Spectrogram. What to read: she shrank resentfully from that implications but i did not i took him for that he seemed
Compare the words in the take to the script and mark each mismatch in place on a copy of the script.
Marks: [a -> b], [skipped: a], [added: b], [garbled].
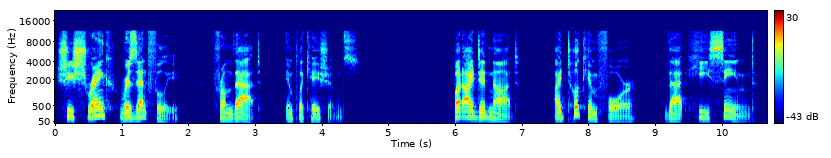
she shrank resentfully from that implications but i did not i took him for that he seemed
